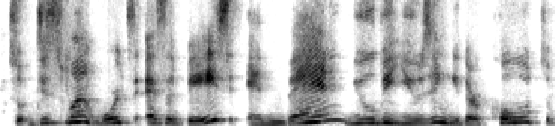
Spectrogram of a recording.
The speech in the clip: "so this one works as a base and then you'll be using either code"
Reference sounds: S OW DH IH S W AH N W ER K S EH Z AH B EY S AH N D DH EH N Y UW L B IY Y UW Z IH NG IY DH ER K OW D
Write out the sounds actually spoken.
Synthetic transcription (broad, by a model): S OW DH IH S W AH N W ER K S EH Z AH B EY S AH N DH EH N Y UW L B IY Y UW Z IH NG IY DH ER K OW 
